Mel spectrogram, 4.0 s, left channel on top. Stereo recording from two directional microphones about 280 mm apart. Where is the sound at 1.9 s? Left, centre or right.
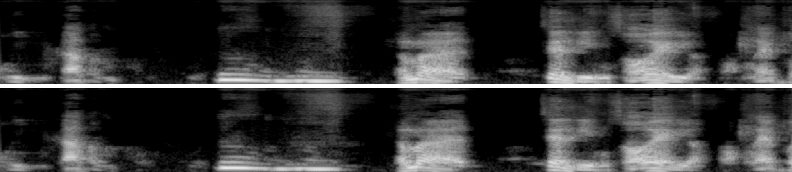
Centre.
